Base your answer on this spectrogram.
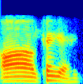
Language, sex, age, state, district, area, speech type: Dogri, male, 18-30, Jammu and Kashmir, Udhampur, urban, conversation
